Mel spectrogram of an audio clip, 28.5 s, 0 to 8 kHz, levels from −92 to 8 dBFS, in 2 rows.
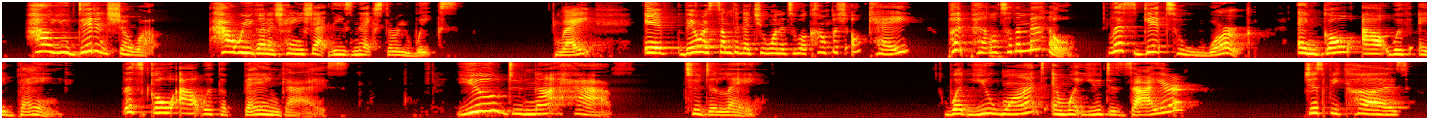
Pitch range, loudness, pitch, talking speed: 200-295 Hz, -16 LUFS, 245 Hz, 135 wpm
